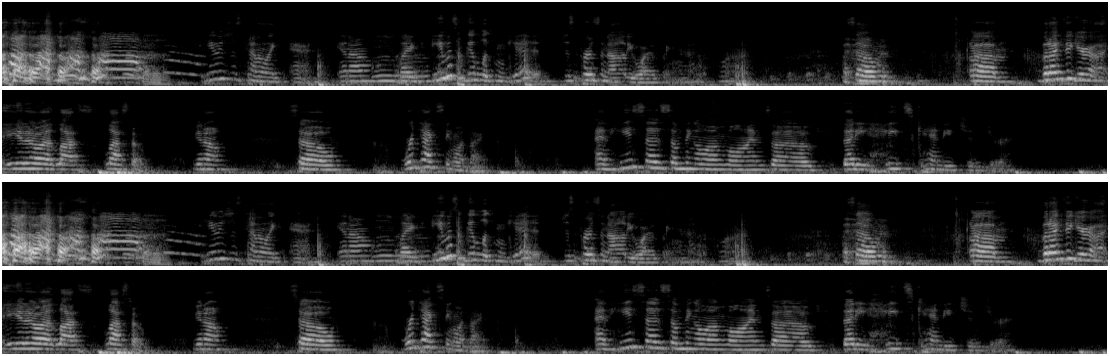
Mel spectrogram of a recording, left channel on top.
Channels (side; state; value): both; normal; correlation 0.26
